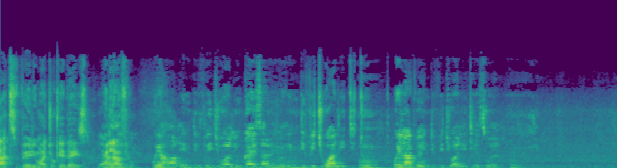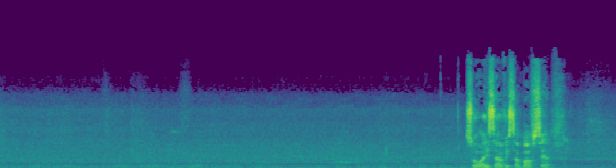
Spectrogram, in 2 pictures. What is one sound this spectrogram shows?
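A young man speaks close by, calmly.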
